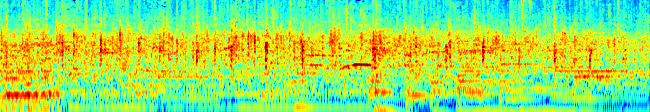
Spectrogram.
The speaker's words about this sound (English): Would you stand to your feet, clap your hands unto the Lord in this place today?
